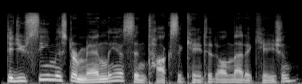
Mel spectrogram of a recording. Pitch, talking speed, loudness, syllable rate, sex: 125 Hz, 180 wpm, -18 LUFS, 5.5 syllables/s, male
